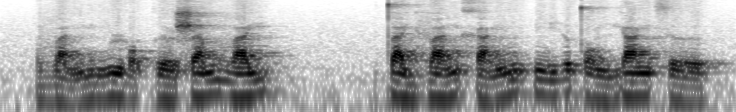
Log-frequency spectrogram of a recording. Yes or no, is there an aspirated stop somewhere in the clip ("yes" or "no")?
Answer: no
